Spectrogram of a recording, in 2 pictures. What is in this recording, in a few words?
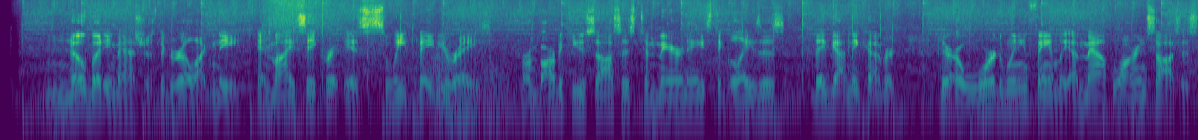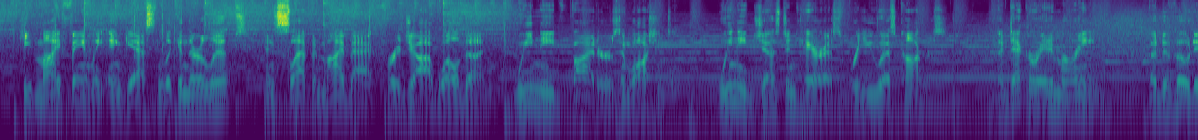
COMMERCIAL VO, Authentic Texan Voice Old West Deep Resonanc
